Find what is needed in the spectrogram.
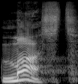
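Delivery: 'must' strongly stressed. Speaker explaining what the Messiah had to accomplish, stress on 'must'. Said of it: "and the emphasis is on must".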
